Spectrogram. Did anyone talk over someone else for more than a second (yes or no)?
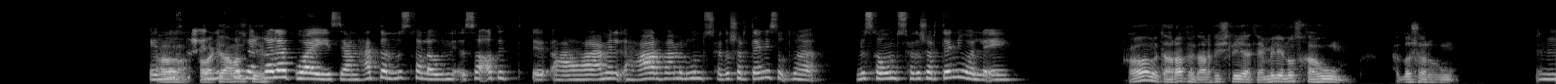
yes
